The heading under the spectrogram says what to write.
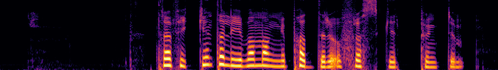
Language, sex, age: Norwegian, female, 21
